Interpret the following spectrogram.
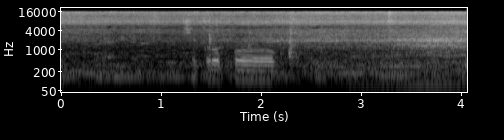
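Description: A brief snatch of a person's voice about one and a half to two seconds in, over a steady low background hum, with a couple of faint clicks.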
